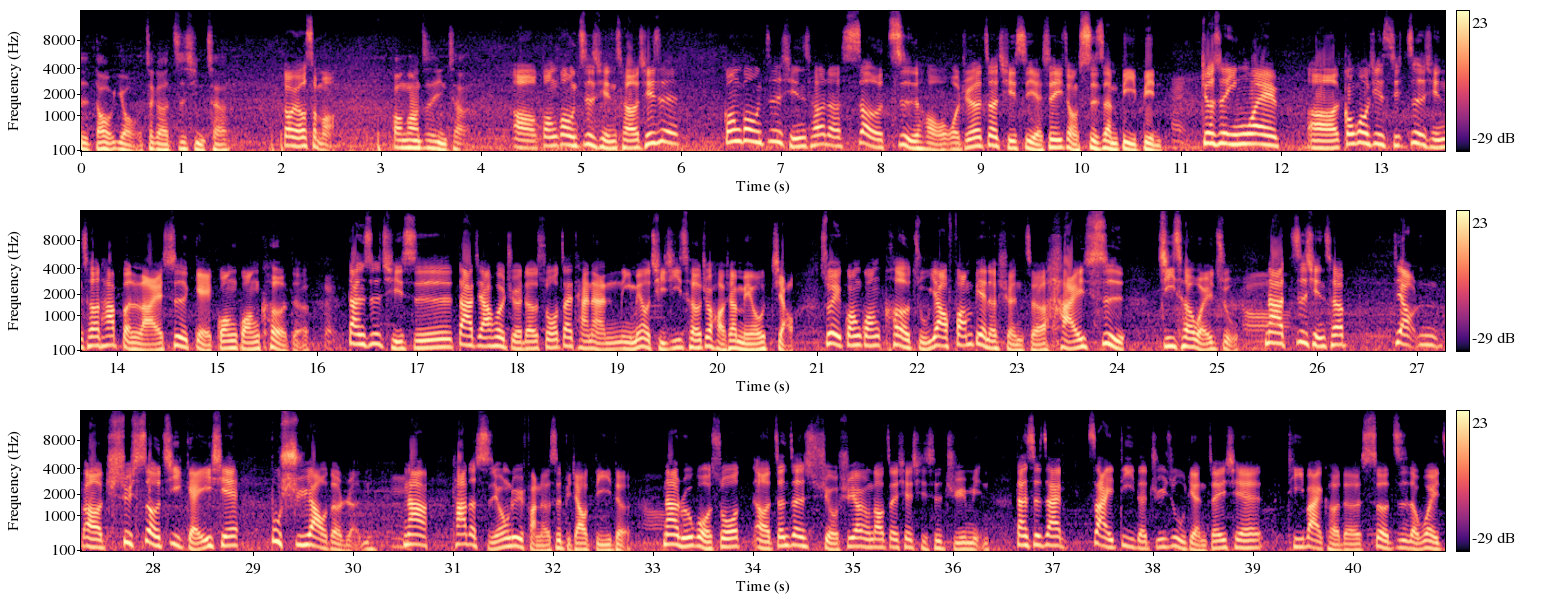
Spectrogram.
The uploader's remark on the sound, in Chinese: 本集分兩個片段，包含室內錄音與室外走訪，故音質有所差異，敬請見諒。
